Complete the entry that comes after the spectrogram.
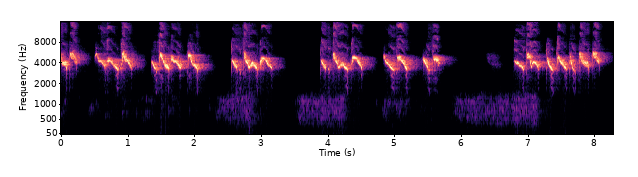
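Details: White-crowned shama (Puteh Raja) in its new-feather season, recorded 6 September 2021, singing bursts of rapid, high chattering notes in short phrases separated by brief pauses, about eight phrases in eight seconds.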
